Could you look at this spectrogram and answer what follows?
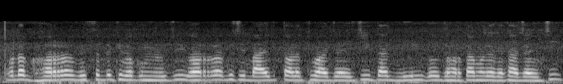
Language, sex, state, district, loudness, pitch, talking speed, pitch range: Odia, male, Odisha, Khordha, -15 LUFS, 195 Hz, 200 wpm, 190-210 Hz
